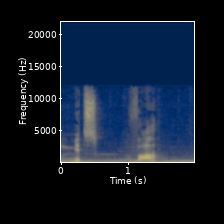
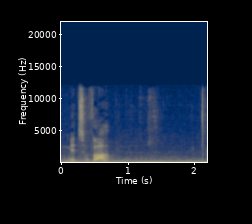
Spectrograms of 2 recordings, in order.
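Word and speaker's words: מִצְוָה: So mitz and then a stop. For once we have a vav that's actually pronounced and not part of a vowel, so it makes a V sound, followed by the ah of the comments, and the hey is silent at the end. So mitzvah, mitzvah.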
